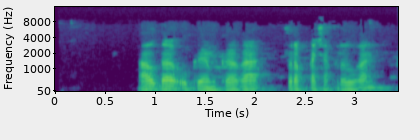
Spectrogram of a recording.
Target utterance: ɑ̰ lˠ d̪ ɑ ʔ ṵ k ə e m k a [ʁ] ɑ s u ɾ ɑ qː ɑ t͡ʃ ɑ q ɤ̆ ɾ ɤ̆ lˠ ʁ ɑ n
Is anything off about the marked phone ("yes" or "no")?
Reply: no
